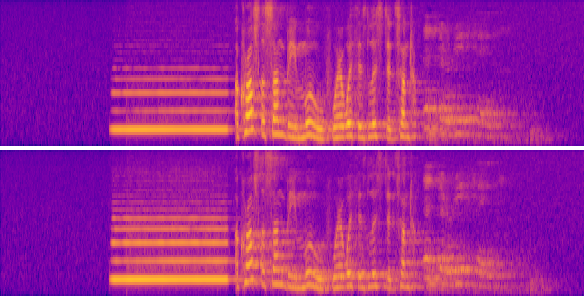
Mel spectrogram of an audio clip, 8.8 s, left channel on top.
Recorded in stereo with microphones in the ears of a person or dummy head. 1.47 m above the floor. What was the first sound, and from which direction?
A flute, 65° right (ahead or behind).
